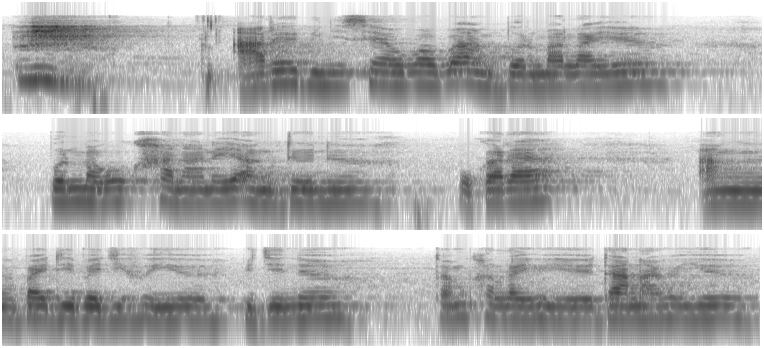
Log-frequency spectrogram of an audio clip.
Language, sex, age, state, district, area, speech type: Bodo, female, 30-45, Assam, Chirang, urban, spontaneous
